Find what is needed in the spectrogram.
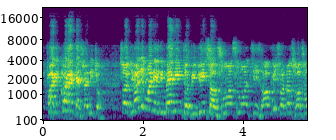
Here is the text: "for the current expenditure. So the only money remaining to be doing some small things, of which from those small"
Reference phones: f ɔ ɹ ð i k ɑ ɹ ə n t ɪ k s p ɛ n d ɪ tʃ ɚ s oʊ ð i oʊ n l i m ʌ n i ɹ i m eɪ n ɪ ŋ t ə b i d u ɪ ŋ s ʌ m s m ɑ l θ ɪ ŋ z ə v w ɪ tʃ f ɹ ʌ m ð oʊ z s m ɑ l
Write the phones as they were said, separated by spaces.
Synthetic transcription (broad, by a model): f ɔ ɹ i k ɑ ɹ ə n t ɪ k s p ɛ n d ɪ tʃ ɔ s oʊ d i oʊ n l i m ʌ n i ɹ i m eɪ n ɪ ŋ t ə b i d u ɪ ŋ s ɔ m s m ɑ l s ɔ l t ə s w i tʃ f ɹ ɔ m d oʊ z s m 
